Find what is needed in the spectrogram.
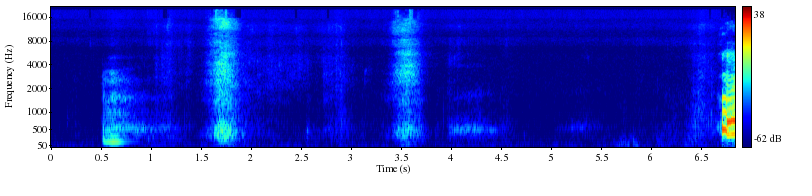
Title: More loud, wet cold induced sneezes plus sniffles and blows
